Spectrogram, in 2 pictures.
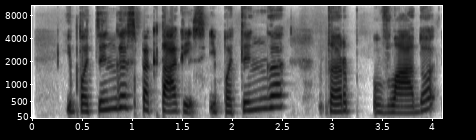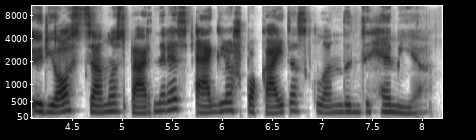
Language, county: Lithuanian, Kaunas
